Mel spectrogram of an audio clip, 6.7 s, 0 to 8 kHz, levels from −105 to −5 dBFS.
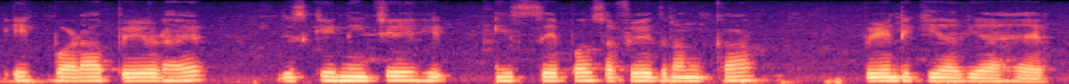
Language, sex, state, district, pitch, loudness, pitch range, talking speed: Hindi, male, Uttar Pradesh, Lalitpur, 135 Hz, -14 LUFS, 130-140 Hz, 145 wpm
